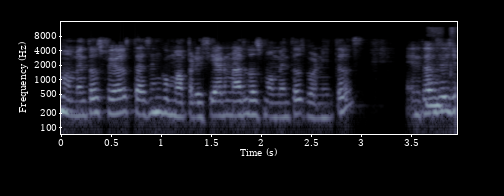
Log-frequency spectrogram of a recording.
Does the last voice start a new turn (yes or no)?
no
